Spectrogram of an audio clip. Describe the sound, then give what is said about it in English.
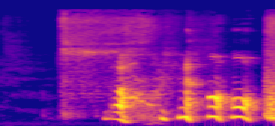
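A mouth-blown raspberry fart noise: a breathy, hissing rush of air followed by about five short, buzzy, low sputtering bursts in an uneven rhythm, fairly loud with no talking. “A fart noise with your mouth right now.”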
